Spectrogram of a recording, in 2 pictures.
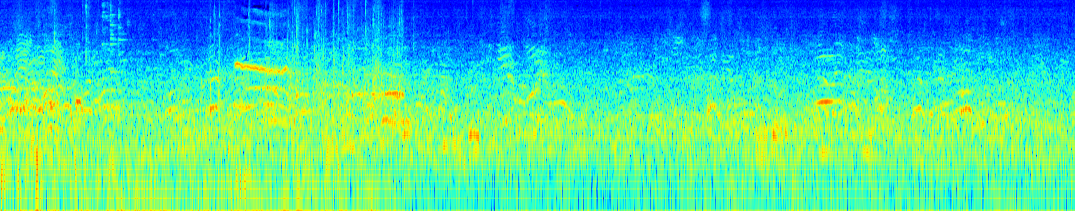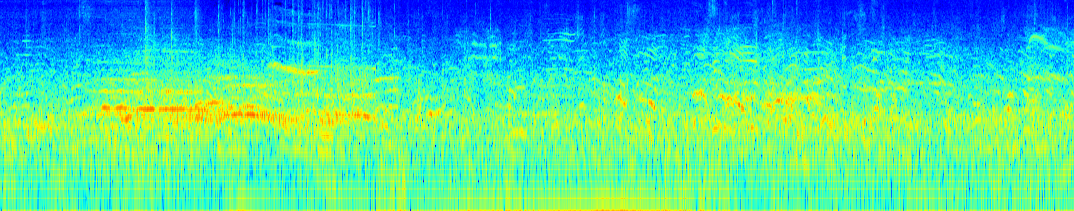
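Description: Players shout to each other on the field.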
